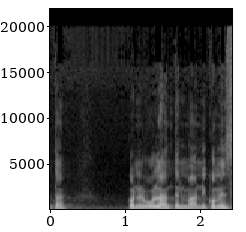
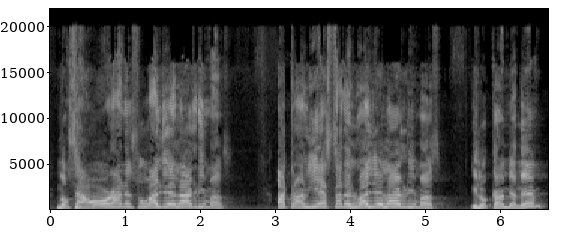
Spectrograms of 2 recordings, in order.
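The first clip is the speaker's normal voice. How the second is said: raised, driving preacher voice; fiery preaching; 7 semitones higher than usual. Acted. Pastor exhorting his congregation, fiery preaching. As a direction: preach it high and hard to the church.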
